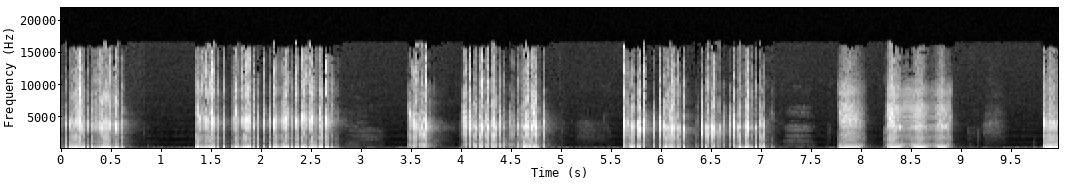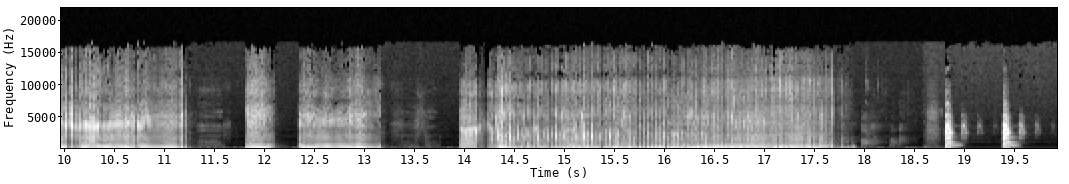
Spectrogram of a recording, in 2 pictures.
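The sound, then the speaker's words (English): A rapid series of loud, sputtering fart sound effects in a parody song, some short and choppy, others long and buzzing, burst out one after another with brief silences between, prominent. “This is what it sounds like when doves fart.”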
